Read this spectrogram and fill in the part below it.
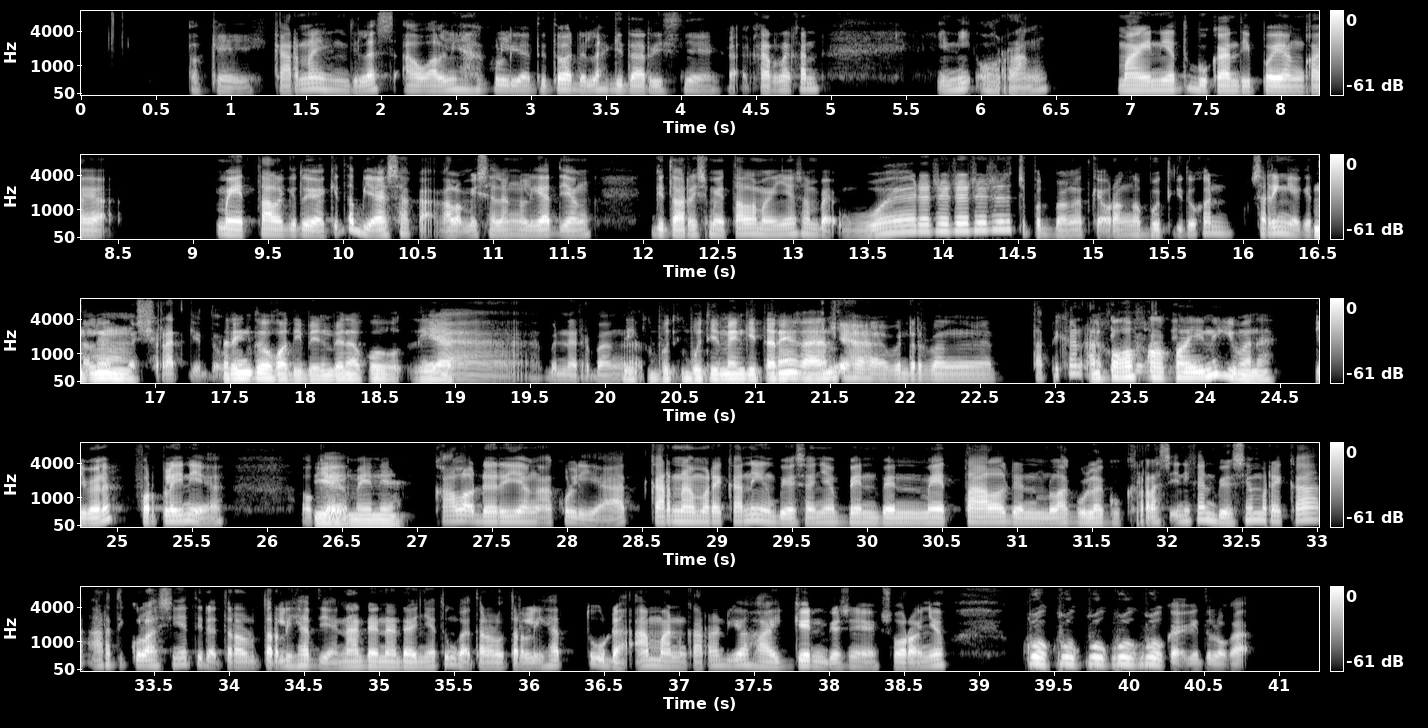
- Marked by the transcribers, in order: tapping; humming a tune; in English: "high gen"; other noise
- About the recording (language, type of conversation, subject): Indonesian, podcast, Lagu apa yang pertama kali membuat kamu jatuh cinta pada musik?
